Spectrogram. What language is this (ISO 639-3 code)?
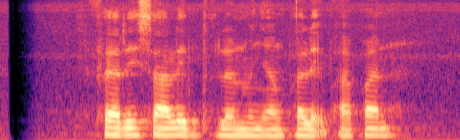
jav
